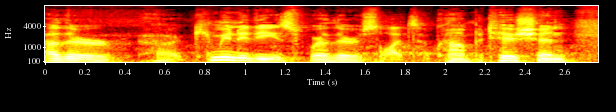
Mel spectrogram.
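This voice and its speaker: A man at medium pitch with an American accent, plus noticeable background noise. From Nevada. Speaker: hospital system executive and vascular surgeon. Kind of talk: interview. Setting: in person, same room. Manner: halting with frequent repeats.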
